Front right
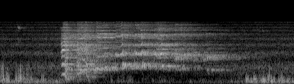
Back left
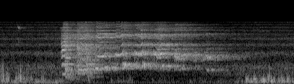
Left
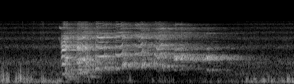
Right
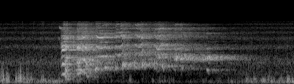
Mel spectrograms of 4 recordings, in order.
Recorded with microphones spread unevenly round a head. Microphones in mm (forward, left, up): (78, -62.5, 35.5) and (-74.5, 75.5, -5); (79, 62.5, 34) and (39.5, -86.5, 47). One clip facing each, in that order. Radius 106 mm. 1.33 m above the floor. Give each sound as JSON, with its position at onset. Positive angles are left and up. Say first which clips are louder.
{"t": 0.6, "sound": "laughter", "louder": "even, right 2 dB", "azimuth_deg": -50, "distance_m": 0.9}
